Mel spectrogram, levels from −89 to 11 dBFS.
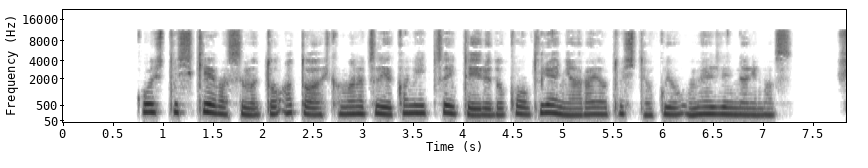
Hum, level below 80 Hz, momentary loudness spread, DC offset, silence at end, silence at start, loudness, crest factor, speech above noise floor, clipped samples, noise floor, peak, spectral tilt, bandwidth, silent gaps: none; -68 dBFS; 7 LU; under 0.1%; 0 s; 0.8 s; -19 LUFS; 18 dB; 67 dB; under 0.1%; -86 dBFS; -2 dBFS; -4.5 dB/octave; 11.5 kHz; none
